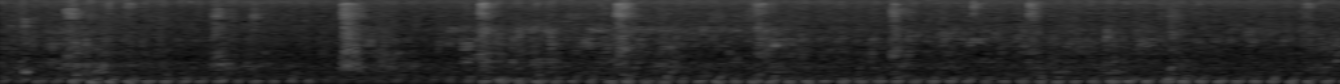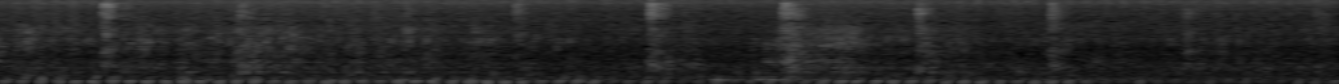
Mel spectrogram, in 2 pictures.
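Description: An engine idling steadily with a low, even throb, with short, high ticks scattered over it.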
